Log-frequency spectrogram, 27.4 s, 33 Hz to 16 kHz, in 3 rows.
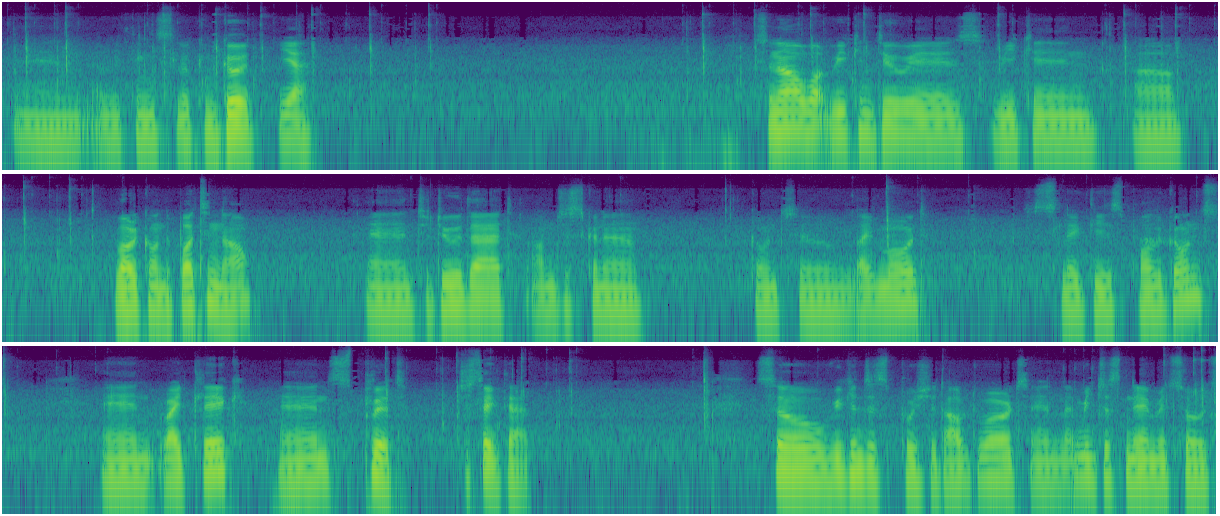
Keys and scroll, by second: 0.3-3.8 typing, 5.1-10.3 typing, 15.9 2, 18.3 3, 21.0-23.1 typing, 26.8-27.3 typing.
